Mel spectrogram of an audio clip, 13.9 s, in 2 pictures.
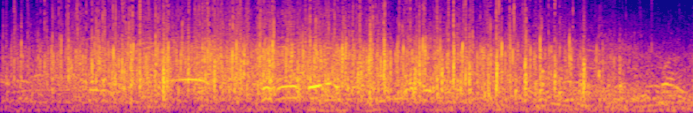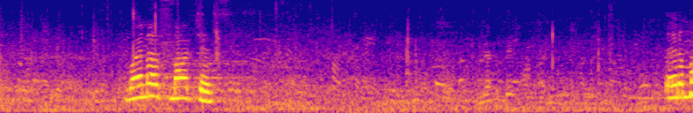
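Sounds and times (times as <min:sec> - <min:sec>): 
warm audience applause: 0:00.0 - 0:06.6
speech: 0:08.5 - 0:09.2.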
